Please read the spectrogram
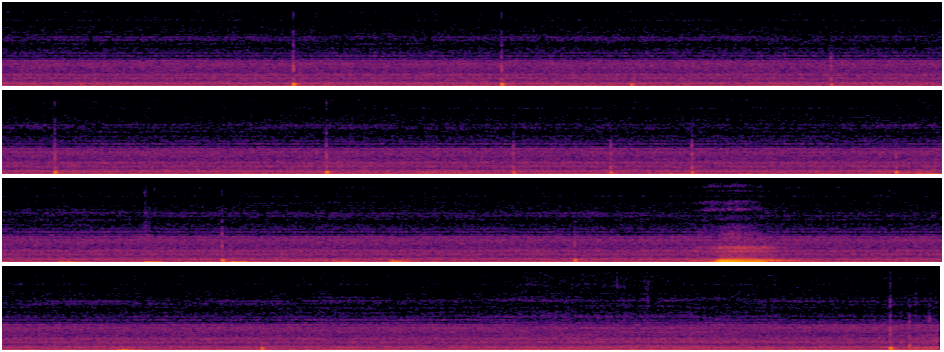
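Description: Scattered light taps and clicks of a stylus on an iPad screen over a faint steady computer-fan hiss, with one brief low murmur of voice about two-thirds of the way through.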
